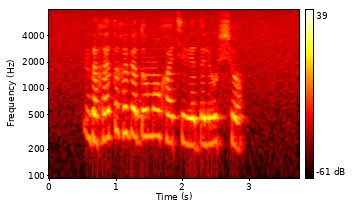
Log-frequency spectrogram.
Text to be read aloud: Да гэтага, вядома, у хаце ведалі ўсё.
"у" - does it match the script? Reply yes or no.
yes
